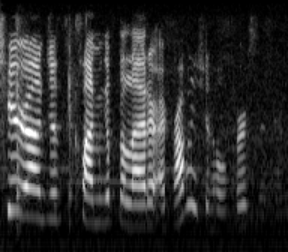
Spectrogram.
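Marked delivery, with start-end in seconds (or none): 1.6-2.7 quick, hushed muttering under the breath. A player voices his character watching another character climb a ladder; muttering. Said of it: "Mordor just kind of mutters".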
